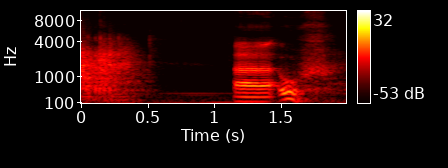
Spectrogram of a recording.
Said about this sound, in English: 68. Why waste a better dice roll? So yes, that is a mild success in archaeology.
